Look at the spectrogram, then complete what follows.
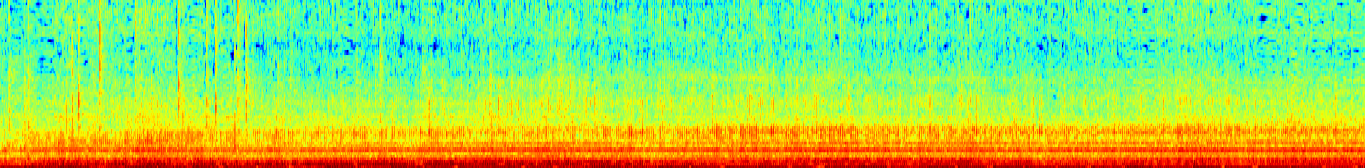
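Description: EasyPRO Vac-Star vacuum sealer's double piston pump running steadily as it draws the air out of a bag, with a steady hum and a pulsing low throb. A few light clicks in the first two seconds.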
